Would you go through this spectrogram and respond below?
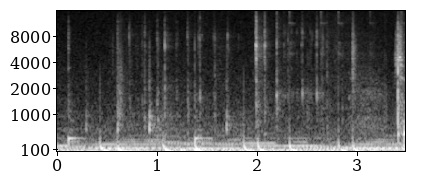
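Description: Fingers clatter steadily across a computer keyboard while a product review is typed, quick irregular keystrokes close up and continuous for several seconds with no talking.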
